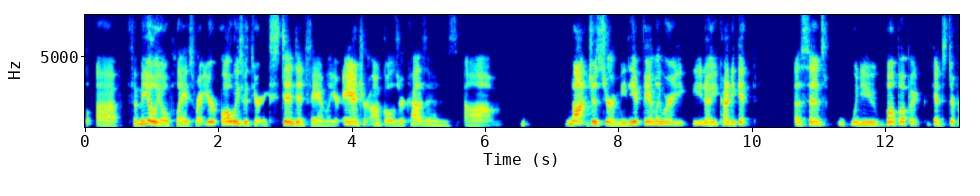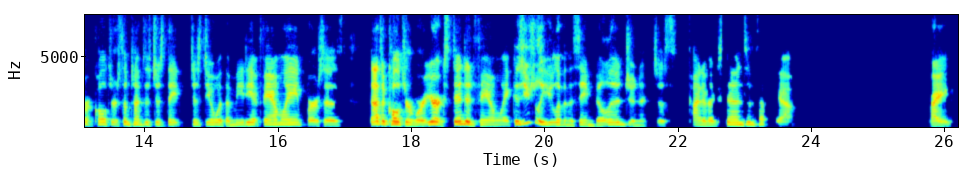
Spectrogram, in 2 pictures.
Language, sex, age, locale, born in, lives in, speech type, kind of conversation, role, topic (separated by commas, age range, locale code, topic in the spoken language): English, female, 55-59, en-US, United States, United States, conversation, podcast, host, How do our backgrounds and traditions shape the way we cook and enjoy food?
